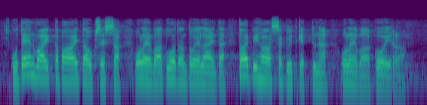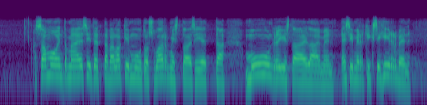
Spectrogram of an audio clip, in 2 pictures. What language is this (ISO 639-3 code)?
fin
